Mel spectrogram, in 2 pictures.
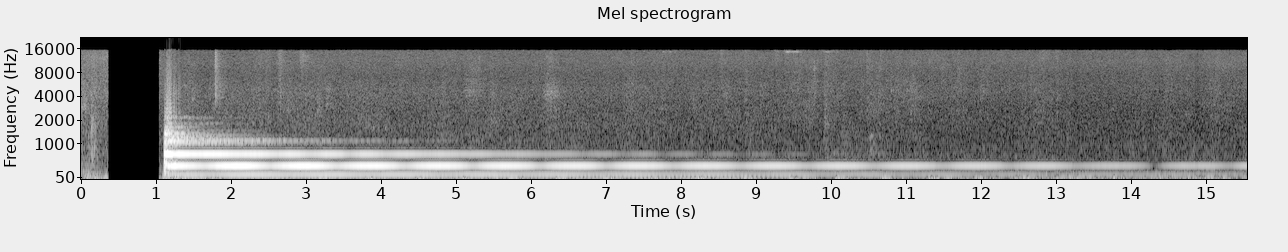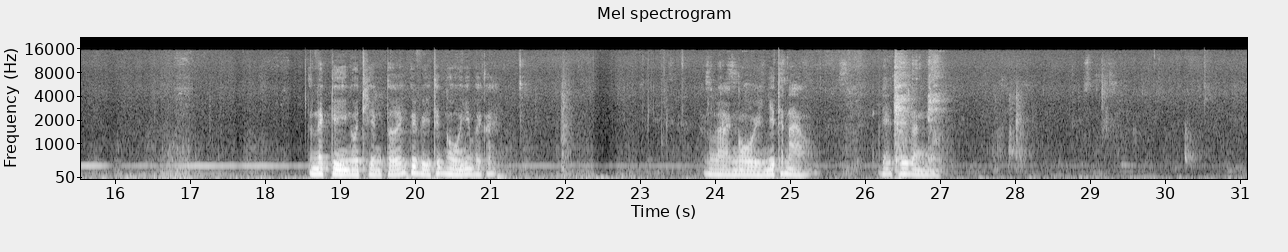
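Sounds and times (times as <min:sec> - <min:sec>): meditation bell ringing: 0:01.1 - 0:28.9.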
